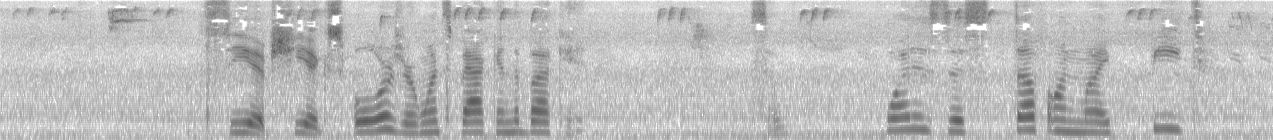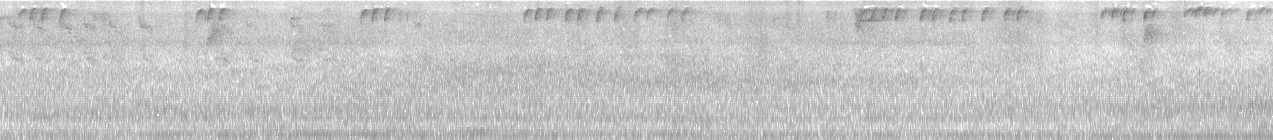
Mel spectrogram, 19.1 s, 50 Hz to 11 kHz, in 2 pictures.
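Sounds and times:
steady low hum: 0.0s - 19.0s
high rapid chirp trills: 4.9s - 18.7s.

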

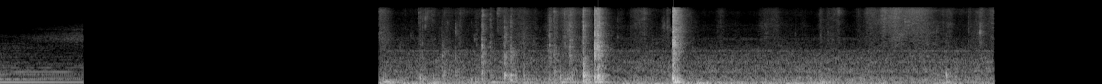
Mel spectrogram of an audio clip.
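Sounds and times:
steady low hum: 3.8s - 10.0s.

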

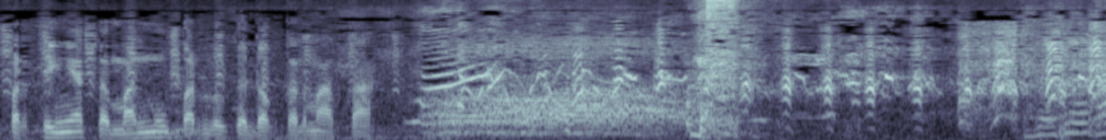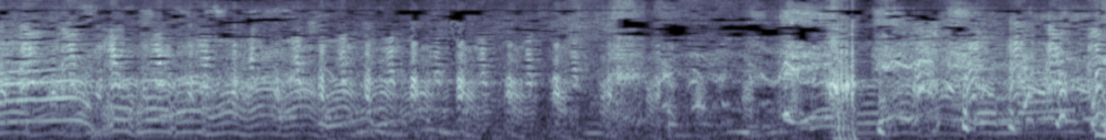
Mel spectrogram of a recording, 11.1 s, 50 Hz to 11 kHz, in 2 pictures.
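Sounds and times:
person laughing: 2.0s - 4.5s, 5.1s - 11.0s.

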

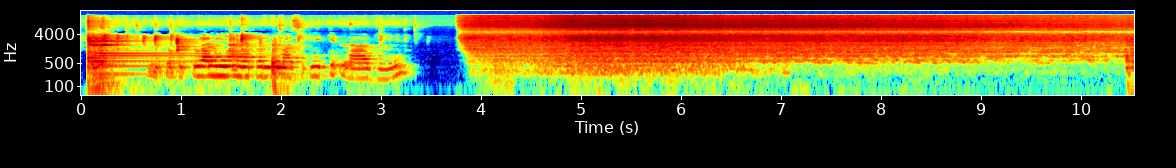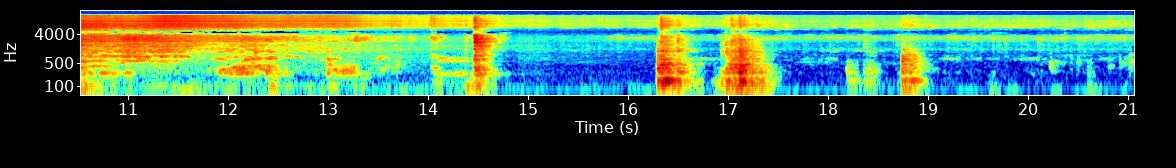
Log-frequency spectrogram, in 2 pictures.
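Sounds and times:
paste sizzling in hot oil: 3.8s - 21.0s.

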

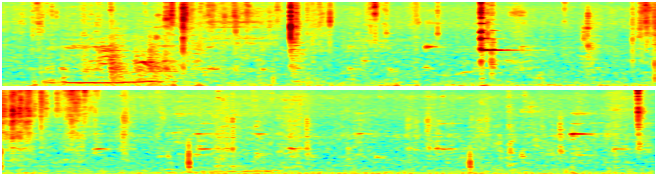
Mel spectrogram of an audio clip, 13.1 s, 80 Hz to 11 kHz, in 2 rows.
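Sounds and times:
lettuce leaves crinkling: 0.1s - 4.2s, 6.3s - 7.8s.

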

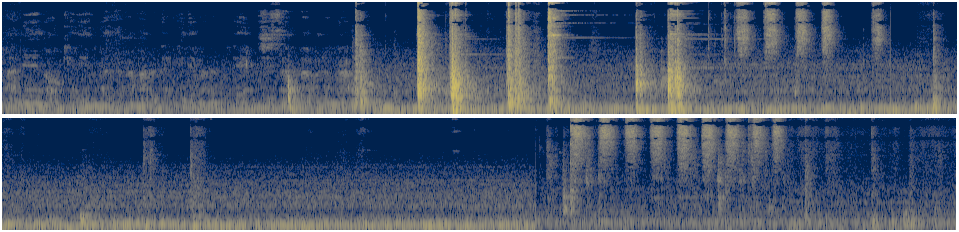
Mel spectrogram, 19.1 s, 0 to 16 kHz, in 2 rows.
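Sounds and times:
spray bottle squirting: 15.2s - 17.4s.

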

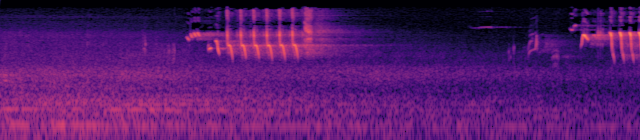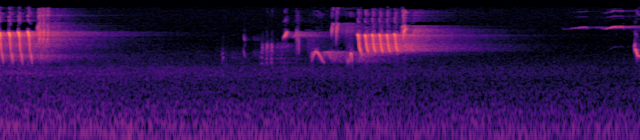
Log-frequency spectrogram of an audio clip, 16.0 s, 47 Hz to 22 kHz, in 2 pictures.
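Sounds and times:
nightingale singing: 2.2s - 4.4s, 5.9s - 9.2s, 10.8s - 14.1s, 15.0s - 16.0s.

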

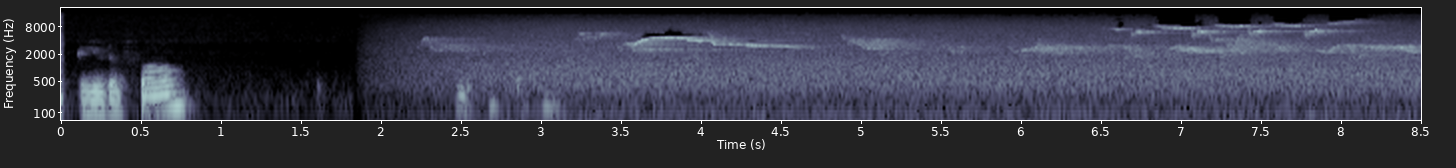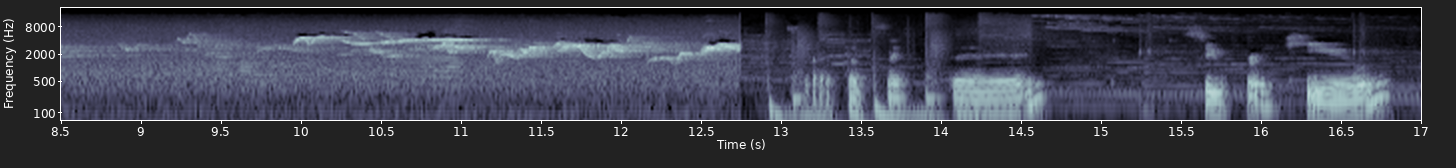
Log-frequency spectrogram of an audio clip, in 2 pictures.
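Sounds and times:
steady outdoor hiss: 1.9s - 14.7s
songbirds chirping and whistling: 2.2s - 12.8s.

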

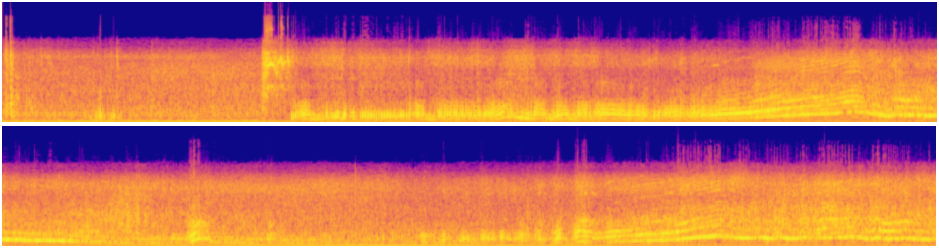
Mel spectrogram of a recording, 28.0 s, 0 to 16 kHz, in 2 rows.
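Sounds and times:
motorcycle engine revving: 3.9s - 28.0s.

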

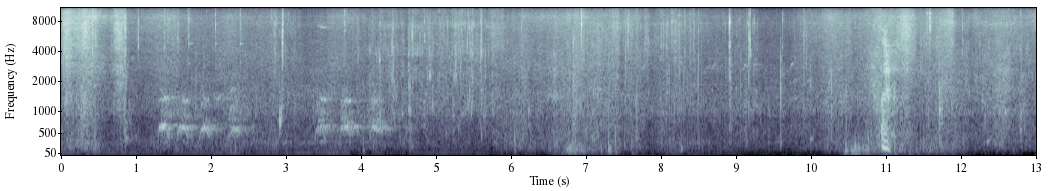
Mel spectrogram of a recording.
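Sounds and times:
dog barking: 1.3s - 2.6s, 3.4s - 4.4s.

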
